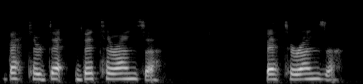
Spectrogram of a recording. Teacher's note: because the following sound it's a vowel we are going to pronounce er the r sound at the end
